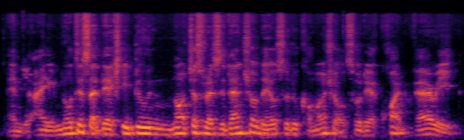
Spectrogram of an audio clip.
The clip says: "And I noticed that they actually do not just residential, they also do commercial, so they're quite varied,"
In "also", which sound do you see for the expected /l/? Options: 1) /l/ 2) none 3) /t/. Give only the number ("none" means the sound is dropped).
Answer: 1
